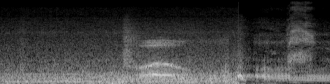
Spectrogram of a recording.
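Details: Domestic cat giving a weird, broken-sounding meow: a short wavering tonal cry rising then falling over about half a second, with a person exclaiming "woah" and talking around it.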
